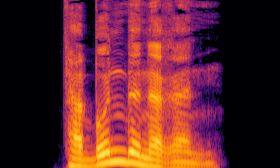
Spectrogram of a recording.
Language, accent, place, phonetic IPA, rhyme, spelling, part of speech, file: German, Germany, Berlin, [fɛɐ̯ˈbʊndənəʁən], -ʊndənəʁən, verbundeneren, adjective, De-verbundeneren.ogg
- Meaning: inflection of verbunden: 1. strong genitive masculine/neuter singular comparative degree 2. weak/mixed genitive/dative all-gender singular comparative degree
